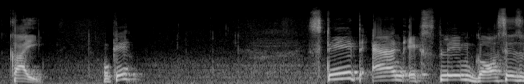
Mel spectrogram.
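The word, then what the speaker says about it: chi: The pronunciation for this is Kai.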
